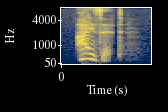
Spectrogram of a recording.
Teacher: is ends with a zed sound. It starts with a vowel. So we link is it. So far we have how is it?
